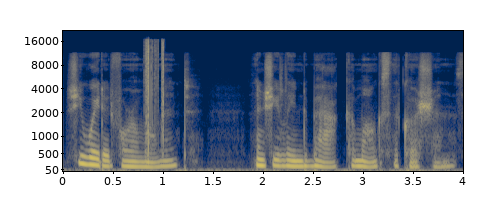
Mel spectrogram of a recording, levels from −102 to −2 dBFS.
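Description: Cable scratch noise from 0.78 to 1.02 s: dense, uneven rustling only a little below the speech, likely a worn connector or cable shifting its contact resistance.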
